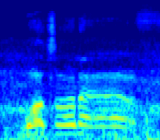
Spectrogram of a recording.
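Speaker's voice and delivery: high, loud what on earth; retelling baffled reaction to the accents; incredulous. Retold or imitated. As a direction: exclaim in mock disbelief. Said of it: "I'm just like".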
